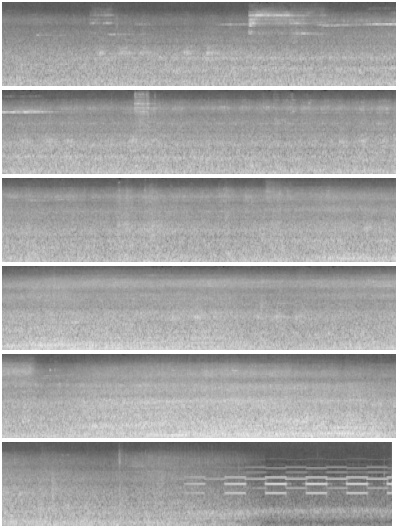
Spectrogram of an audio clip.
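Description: Heritage passenger carriages of a steam excursion train rolling past, a steady noise of wheels on rails that swells into a louder low rumble for several seconds in the middle. Near the end the train noise fades and a pulsing electronic beeping starts.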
